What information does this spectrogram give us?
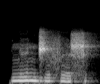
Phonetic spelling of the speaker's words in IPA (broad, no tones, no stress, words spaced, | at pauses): nønd͡ʒə fəʂ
